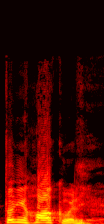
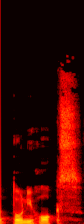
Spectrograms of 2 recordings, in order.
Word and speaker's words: Tony Hawk: n-am avut problema asta, nu l-am pronunțat niciodată greșit, pentru că știam că e un apostrof și n-am avut niciun dubiu Nici, niciodată. asupra da. pronunției. – oh, nici eu, dar era foarte multe lume care îl pronunța Tony Hawks.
